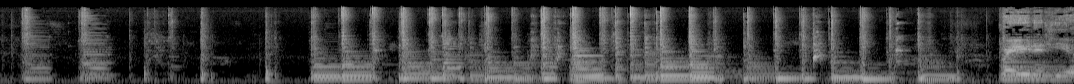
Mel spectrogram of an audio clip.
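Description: Acoustic guitar strummed without singing: a few sparse, softer chords at first, then steady rhythmic strumming grows louder about three seconds in.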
